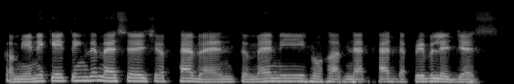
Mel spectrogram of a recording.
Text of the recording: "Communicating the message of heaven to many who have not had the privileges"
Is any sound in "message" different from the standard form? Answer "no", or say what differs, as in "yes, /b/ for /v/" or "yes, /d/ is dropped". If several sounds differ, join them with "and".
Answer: no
